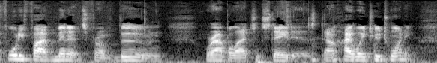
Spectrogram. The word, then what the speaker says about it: Appalachian: to school but but I've always known to pronounce that Appalachian State ever since Blair had a little run-in with Danny knee former Nebraska basketball coach Danny knee called in appellations yes and we're gently corrected him yeah but I digress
